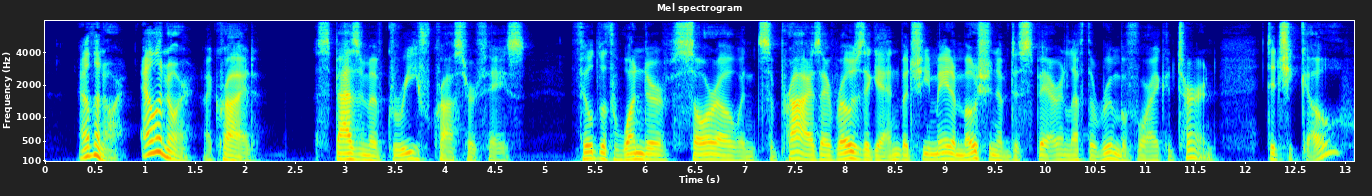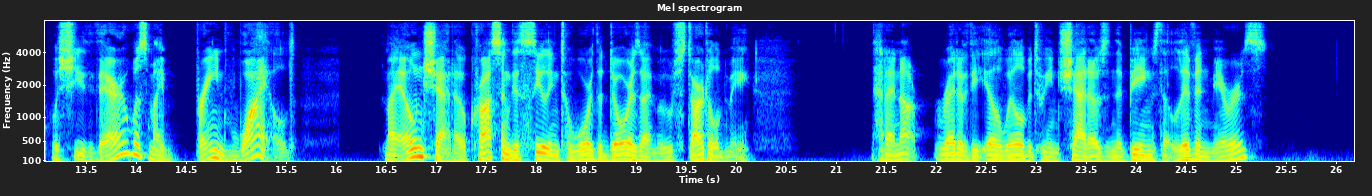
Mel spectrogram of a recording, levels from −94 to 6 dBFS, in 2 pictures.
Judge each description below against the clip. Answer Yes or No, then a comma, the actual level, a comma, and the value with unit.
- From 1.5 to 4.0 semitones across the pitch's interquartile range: Yes, average, 3.6 semitones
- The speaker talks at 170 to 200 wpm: Yes, average, 175 wpm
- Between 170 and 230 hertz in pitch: No, low, 105 Hz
